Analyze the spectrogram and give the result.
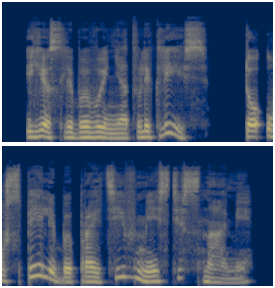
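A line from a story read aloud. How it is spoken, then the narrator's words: Calm. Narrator (Russian): спокойно добавил Даня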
